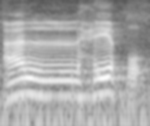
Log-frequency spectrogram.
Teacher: Wa al ya hiqo, lamnya jangan ikut dipantulkan ya, jangan wa al hiqo ya, al hiqo huruf qaf yang dipantulkan ya dan dibaca tebal huruf qafnya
